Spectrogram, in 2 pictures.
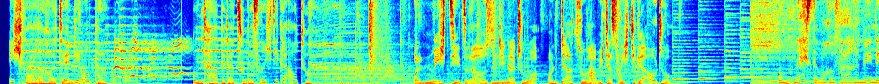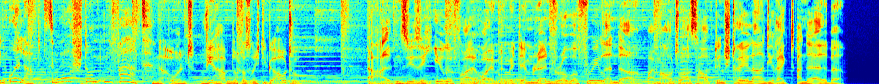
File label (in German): Werbung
